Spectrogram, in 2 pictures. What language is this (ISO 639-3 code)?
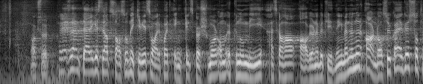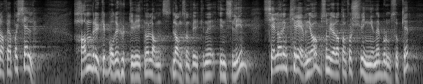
nor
